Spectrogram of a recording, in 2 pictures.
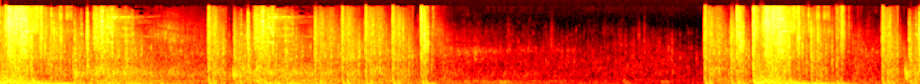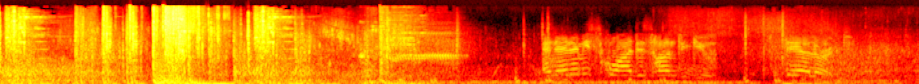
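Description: Bubbles gurgle and rush underwater.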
